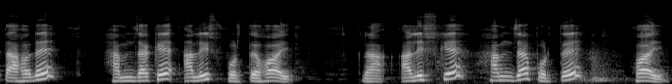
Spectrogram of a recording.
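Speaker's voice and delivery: ordinary talk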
